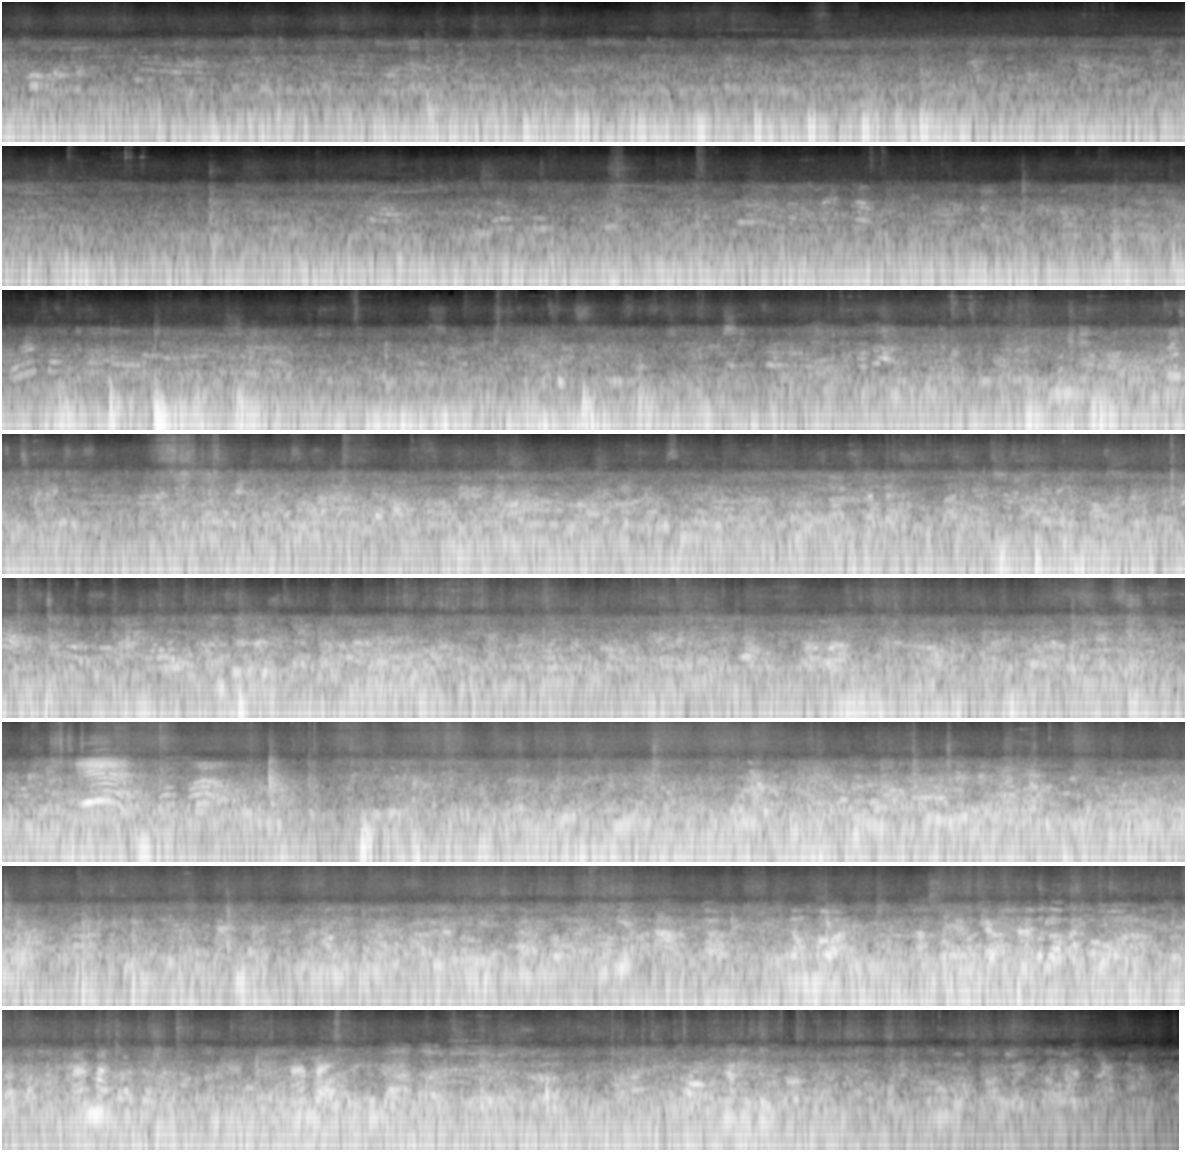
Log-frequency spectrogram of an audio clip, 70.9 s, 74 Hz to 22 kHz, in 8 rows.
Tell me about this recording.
in the Parks and the temples, Sony PCM D50+ Soundman OKM II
